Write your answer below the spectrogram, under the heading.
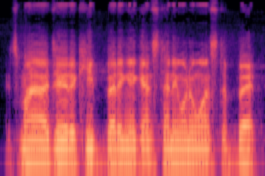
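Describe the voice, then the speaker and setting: An actor playing a cool, resolute high-rolling gambler, terse and unruffled, in old radio drama style. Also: male voice, big pitch swings, quick pace, a bit bright. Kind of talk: 1940s-50s radio drama acting.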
